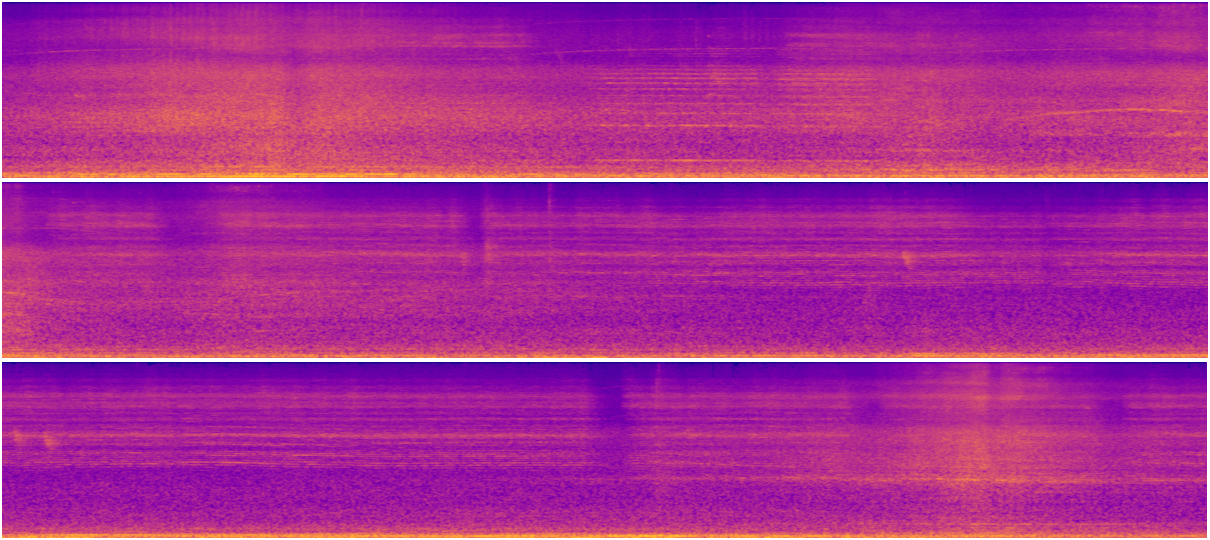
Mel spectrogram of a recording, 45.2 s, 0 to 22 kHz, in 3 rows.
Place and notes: Qianjia Rd., East Dist., Hsinchu City - Factories and highways
Factories and highways sound, Traffic sound, Binaural recordings, Sony PCM D100+ Soundman OKM II
Hsinchu City, Taiwan, 12 September 2017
